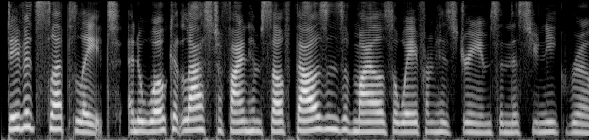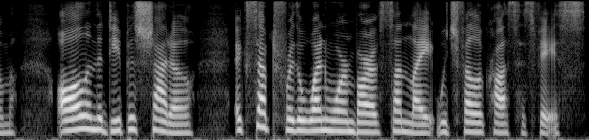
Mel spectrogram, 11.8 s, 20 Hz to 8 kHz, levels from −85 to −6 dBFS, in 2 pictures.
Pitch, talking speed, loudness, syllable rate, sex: 210 Hz, 200 wpm, -19 LUFS, 5.0 syllables/s, female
